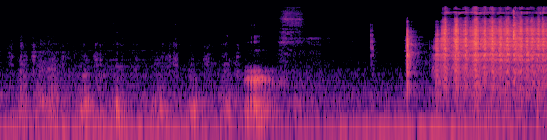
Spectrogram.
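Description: A coin lands on a wooden desk about three seconds in with a sharp click, then rattles and spins for about a second before coming to rest. Before that there is only faint handling of a paper sticker sheet.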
